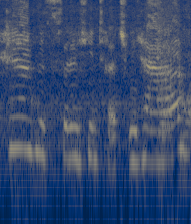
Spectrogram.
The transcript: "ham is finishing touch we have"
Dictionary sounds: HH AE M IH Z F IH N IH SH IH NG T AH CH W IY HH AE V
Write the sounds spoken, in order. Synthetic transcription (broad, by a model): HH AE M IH S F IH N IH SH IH T AH CH W IY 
